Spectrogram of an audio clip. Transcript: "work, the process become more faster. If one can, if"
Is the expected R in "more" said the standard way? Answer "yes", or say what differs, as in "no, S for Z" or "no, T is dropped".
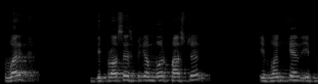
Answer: yes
